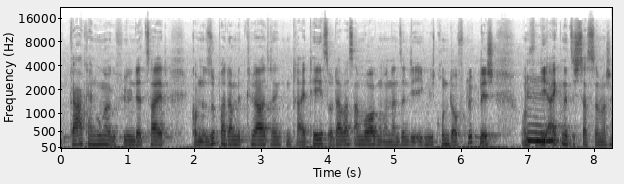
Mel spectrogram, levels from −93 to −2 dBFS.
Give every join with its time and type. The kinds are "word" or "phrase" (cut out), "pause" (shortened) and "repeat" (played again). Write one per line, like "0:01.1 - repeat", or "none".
0:05.6 - word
